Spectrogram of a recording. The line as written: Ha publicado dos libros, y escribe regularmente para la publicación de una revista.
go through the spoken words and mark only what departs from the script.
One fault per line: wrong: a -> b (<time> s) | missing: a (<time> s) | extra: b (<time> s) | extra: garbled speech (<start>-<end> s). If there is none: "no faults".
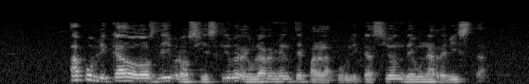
no faults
